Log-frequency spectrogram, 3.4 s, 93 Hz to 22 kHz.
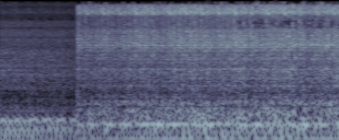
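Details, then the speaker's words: Mercury Grand Marquis 4.6L V8 idling after replacing leaking intake manifold: steady, smooth low rumble with even firing, no knocks or misses. "that thing purring LIKE A KITTEN."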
